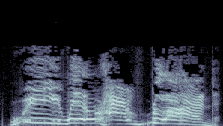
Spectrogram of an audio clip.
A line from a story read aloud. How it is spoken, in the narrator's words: she roared, and the sound of her threat filled the room so that the very stones trembled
